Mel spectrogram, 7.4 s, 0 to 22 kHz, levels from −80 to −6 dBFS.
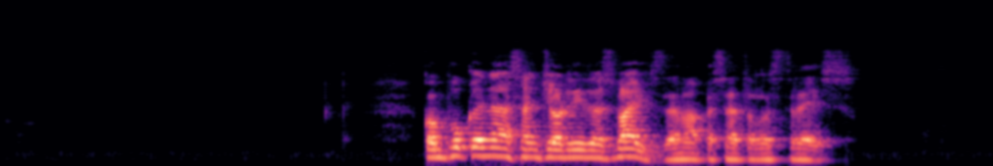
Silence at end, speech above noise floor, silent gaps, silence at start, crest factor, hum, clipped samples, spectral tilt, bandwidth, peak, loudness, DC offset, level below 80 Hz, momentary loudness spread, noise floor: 1.25 s; 61 dB; none; 3.15 s; 22 dB; none; under 0.1%; -7 dB/octave; 7.4 kHz; -2 dBFS; -20 LUFS; under 0.1%; -62 dBFS; 11 LU; -80 dBFS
